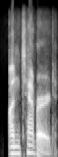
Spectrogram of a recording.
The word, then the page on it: untempered: American English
